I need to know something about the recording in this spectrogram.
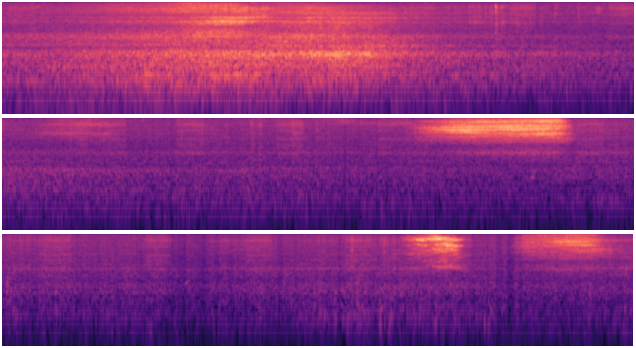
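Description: A train rumbles and hums along a platform, loud at first and then quieter.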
